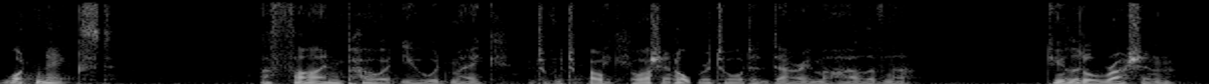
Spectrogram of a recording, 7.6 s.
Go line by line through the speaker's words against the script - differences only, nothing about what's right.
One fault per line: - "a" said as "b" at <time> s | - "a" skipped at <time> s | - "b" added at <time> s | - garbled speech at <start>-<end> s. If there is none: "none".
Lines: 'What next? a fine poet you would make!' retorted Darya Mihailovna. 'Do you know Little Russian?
- garbled speech at 3.3-4.3 s
- "know" skipped at 6.7 s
